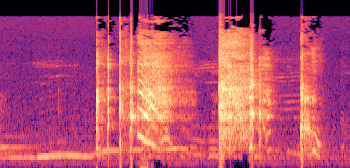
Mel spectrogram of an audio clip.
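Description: Baby laughing in loud, breathy bursts: a long peal starting just over a second in, a second one soon after, and a short one near the end.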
